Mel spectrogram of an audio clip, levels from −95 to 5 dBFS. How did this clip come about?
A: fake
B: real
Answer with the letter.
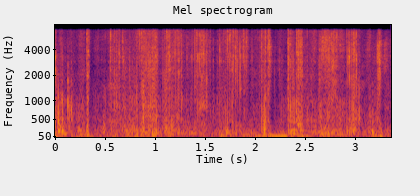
A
